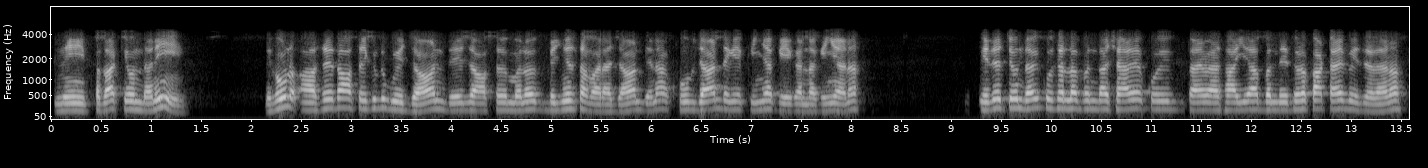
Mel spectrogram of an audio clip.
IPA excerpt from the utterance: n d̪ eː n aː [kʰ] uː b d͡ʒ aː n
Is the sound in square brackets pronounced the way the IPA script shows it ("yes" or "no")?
yes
